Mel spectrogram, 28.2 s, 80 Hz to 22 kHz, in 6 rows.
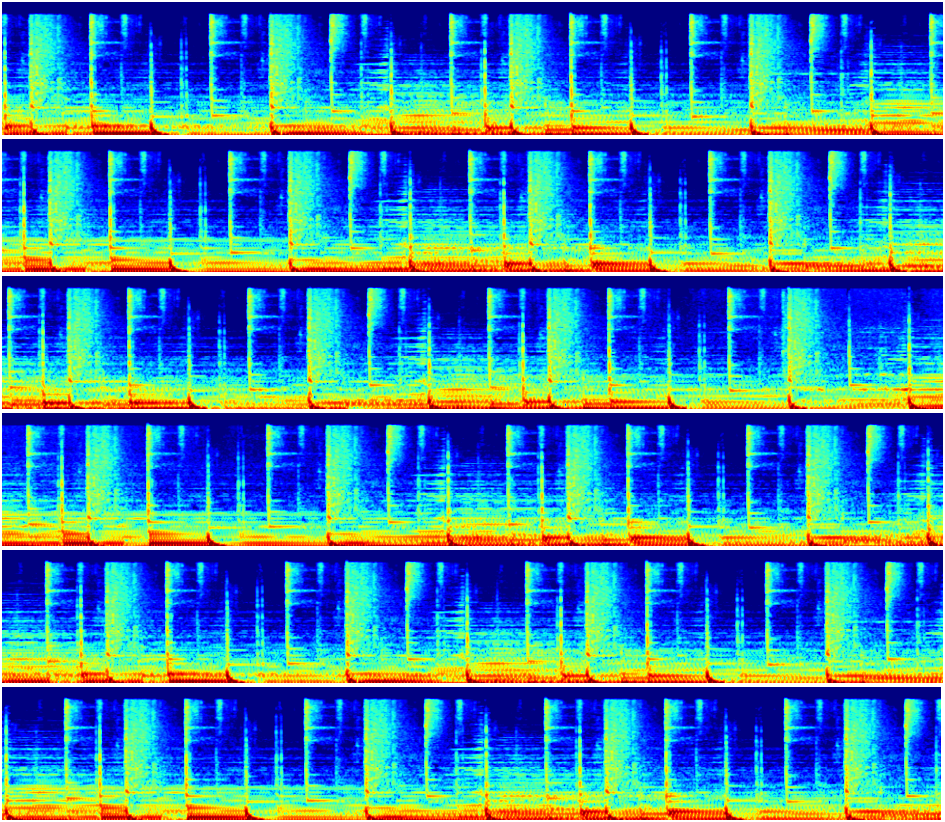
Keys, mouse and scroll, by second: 1.3 /, 3.0-5.7 drag, 8.8-10.2 drag, 14.2 click, 14.9 click, 16.2-22.3 drag, 22.6 click, 25.4 click, 26.4 click.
